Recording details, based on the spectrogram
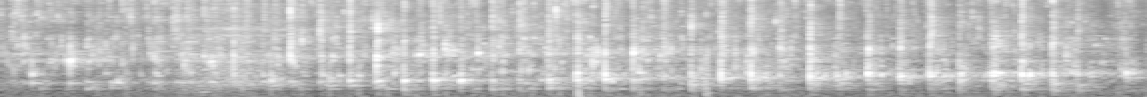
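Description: Water pouring into a shaker cup for a pre-workout drink mixed before a cardio session, a steady splashing trickle running throughout at close range.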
